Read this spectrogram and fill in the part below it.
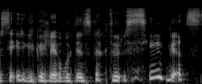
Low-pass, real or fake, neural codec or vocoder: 14.4 kHz; real; none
